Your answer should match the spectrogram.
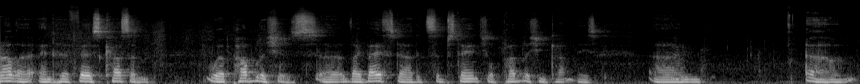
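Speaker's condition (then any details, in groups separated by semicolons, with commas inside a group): No condition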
